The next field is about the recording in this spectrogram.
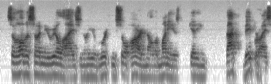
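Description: A man's somewhat breathy voice at a fairly quick pace with fairly even intonation. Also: medium pitch for a man. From Toronto, Canada. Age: 60s. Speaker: investment fund manager. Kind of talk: casual interview.

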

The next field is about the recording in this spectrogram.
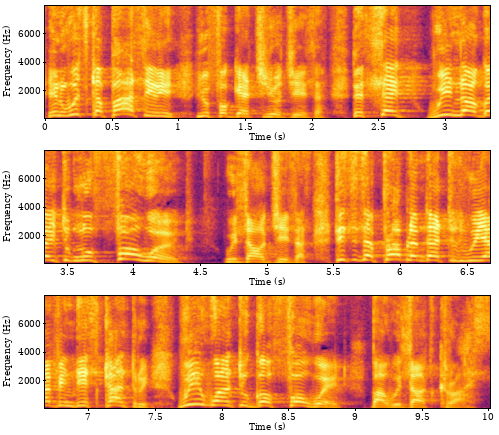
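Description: A man speaks in a raised, projected voice at an extremely high pitch with very wide pitch swings. His tone is bright and sharp, and his pace is moderate. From Congo (DR Congo, large capital city). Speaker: guest preacher. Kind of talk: sermon. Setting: church service.

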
